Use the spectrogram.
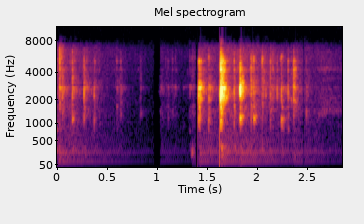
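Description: A computer keyboard on a Windows PC is typed on in two quiet runs: a few light clicks, a one-second pause, then a louder, quicker burst of keystrokes heard close and alone.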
